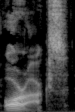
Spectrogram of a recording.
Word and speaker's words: aurochs: It looks as though it is later than the aurochs. And probably ox, probably where we get the word ox from. It's spelled A-U-R-O-C-H-S, auroch.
